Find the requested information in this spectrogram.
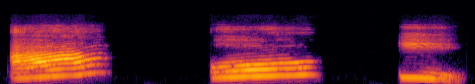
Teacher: Espérenme un poco. De la vocal más abierta, que es la A, a la vocal más cerrada, que es la I.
